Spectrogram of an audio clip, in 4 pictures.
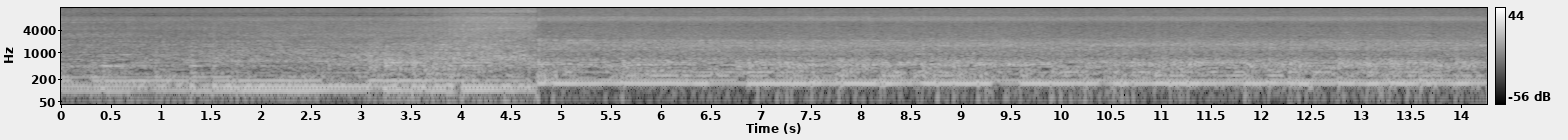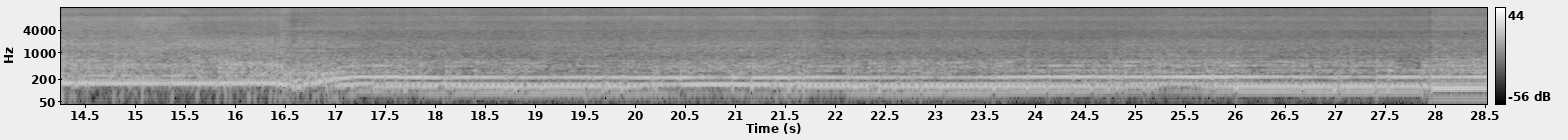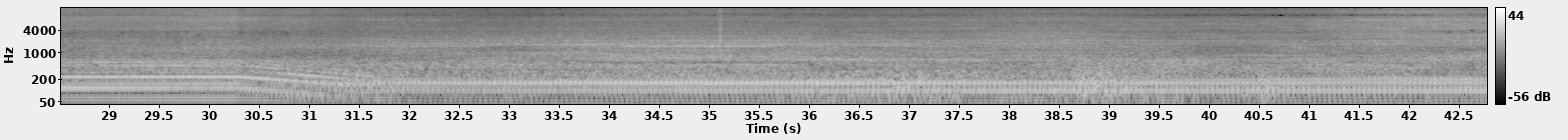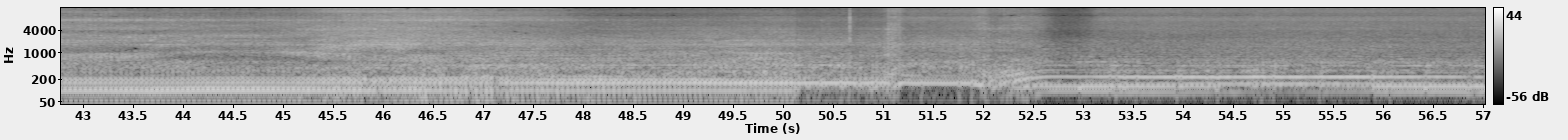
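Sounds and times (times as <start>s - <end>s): mower engine running: 0.0s - 57.0s.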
